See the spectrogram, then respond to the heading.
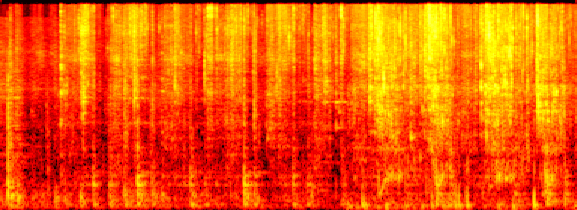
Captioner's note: water splashing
